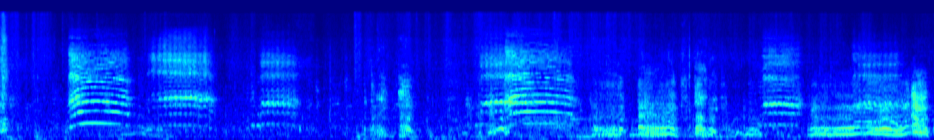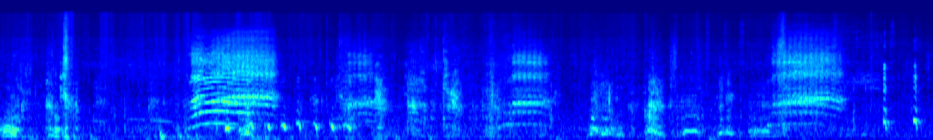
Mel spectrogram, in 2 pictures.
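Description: Zwartbles lambs bleating over and over, one call every few seconds.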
